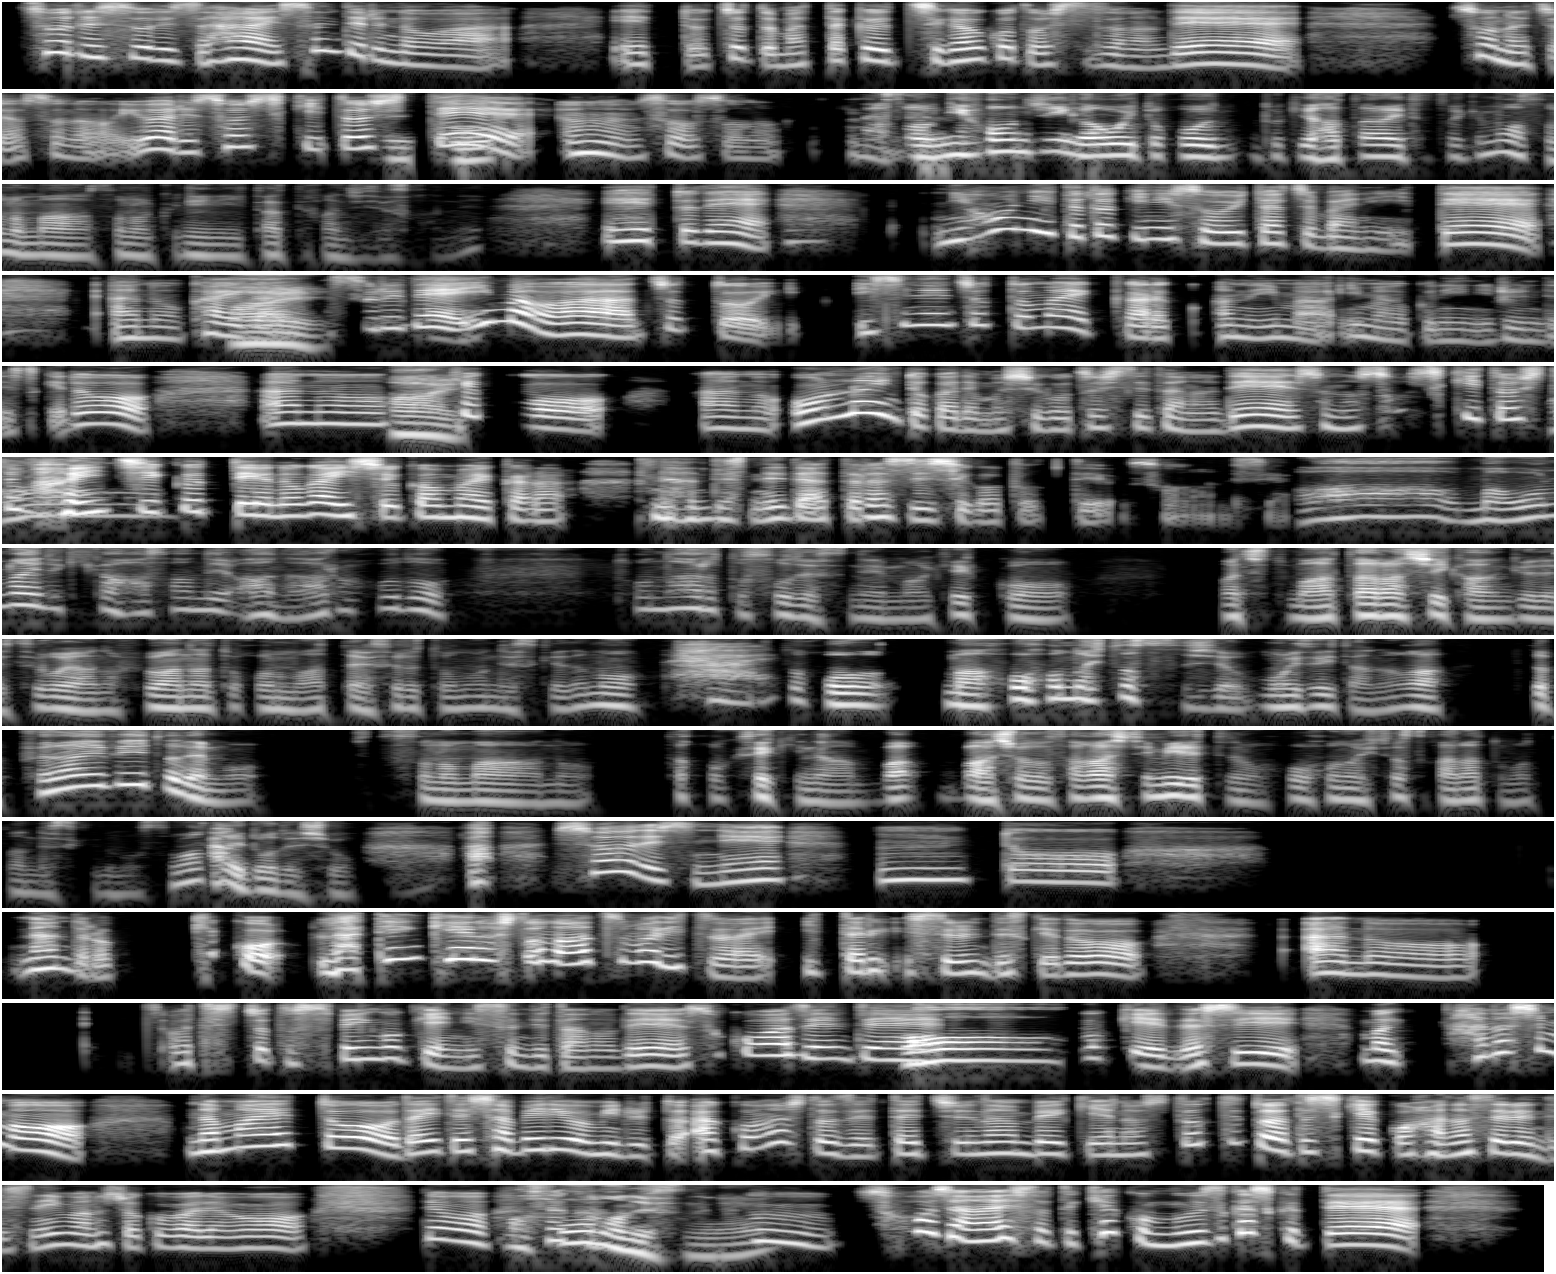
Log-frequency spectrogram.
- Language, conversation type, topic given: Japanese, advice, 他人の評価を気にしすぎない練習
- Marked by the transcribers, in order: laughing while speaking: "毎日行くっていうのが"; laughing while speaking: "なんですね"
